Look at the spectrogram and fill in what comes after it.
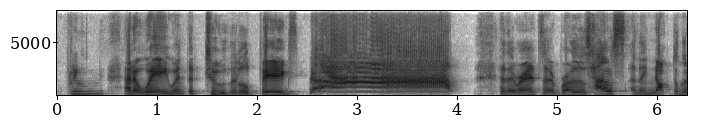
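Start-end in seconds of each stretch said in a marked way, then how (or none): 2.6-4.0 high startled scream. Acted. Pigs swept out of the stick house, screaming. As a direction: scream as you fly off.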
